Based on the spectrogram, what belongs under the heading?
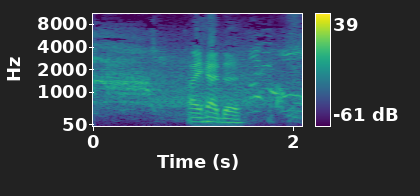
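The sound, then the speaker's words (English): A man lets out a short, strained scream lasting about half a second in a wrestling broadcast clip, cutting sharply through a steady wash of background noise before fading back into it. “I almost just did the my hole part, then I'm like, wait, that scream was so great.”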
